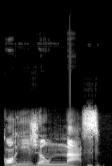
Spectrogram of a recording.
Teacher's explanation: o verbo termina em som nasal. Se termina em som nasal, eu nasalizo o pronome também.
